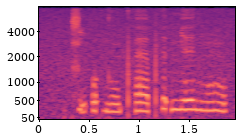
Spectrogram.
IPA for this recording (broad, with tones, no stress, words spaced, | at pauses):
t͡ɕḭ˦˨ʔʊ˦ʔdũ˨pʰɛ˦ pʰɪ˦ʔɲe˦ ŋũ˦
